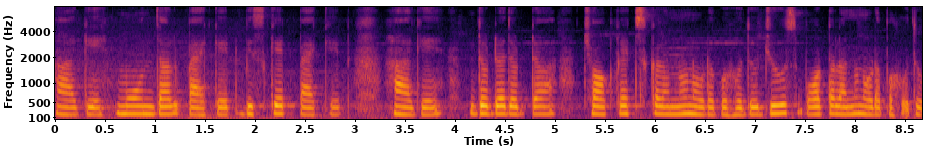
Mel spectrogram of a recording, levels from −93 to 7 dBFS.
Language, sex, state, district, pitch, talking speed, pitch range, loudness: Kannada, female, Karnataka, Dharwad, 195 Hz, 105 wpm, 185-205 Hz, -18 LUFS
